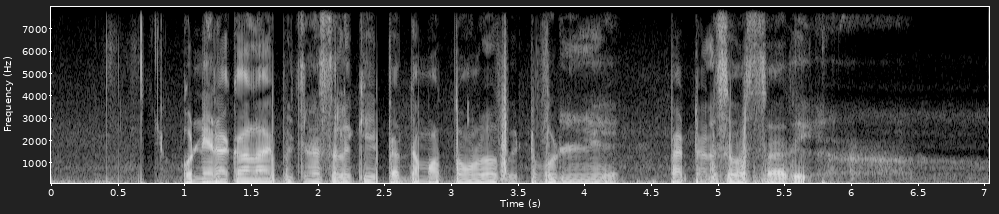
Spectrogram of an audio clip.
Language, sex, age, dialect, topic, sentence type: Telugu, male, 18-24, Central/Coastal, banking, statement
